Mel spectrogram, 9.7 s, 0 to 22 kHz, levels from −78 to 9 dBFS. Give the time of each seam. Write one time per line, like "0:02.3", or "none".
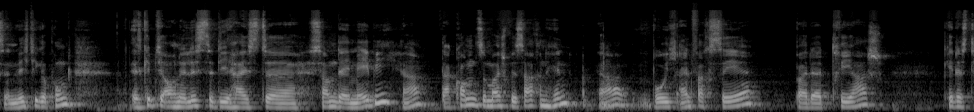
none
